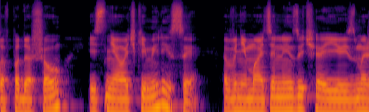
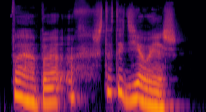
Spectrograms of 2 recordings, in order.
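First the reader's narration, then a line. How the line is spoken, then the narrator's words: Displeased groan. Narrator (Russian): Недовольно простонала Мелисса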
